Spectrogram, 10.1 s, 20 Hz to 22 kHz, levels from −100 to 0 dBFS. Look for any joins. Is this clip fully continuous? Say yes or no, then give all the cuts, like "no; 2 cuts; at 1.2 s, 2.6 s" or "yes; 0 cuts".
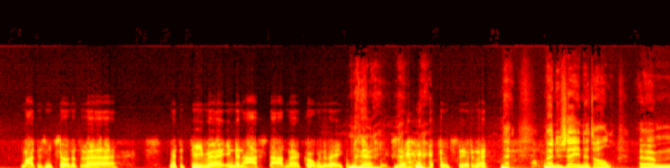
no; 1 cut; at 6.5 s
